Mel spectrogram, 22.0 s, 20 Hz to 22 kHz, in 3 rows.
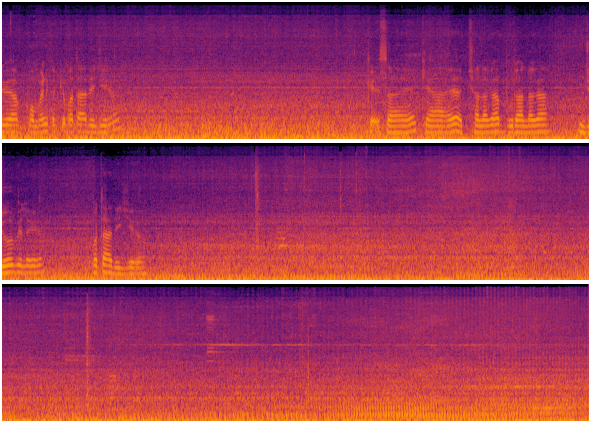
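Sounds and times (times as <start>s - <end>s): motorcycle engine: 0.0s - 4.6s, 9.2s - 22.0s
wind buffeting microphone: 0.0s - 7.2s.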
